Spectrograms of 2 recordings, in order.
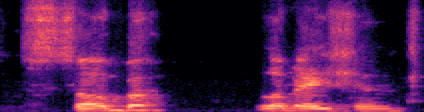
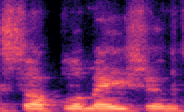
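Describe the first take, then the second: First: The word is said without a P sound. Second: The word is said with a P sound. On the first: The speaker calls it right. "I do understand it is sublimation" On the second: The speaker calls it wrong. "I'm so used to saying sublimation. So if I say the P"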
